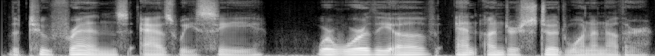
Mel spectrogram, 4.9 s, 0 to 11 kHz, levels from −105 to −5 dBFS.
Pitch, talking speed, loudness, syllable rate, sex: 95 Hz, 160 wpm, -19 LUFS, 4.8 syllables/s, male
